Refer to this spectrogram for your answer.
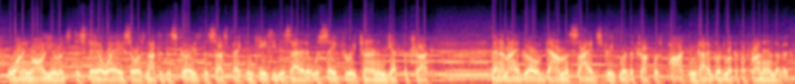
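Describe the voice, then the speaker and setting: A man's voice: sits low, natural voice. An American man acting a stoic, terse police sergeant in a 1950s radio drama, clipped and matter-of-fact. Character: stoic male police sergeant detective, middle-aged, terse and businesslike. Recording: tinny old radio recording, music behind.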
